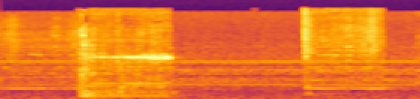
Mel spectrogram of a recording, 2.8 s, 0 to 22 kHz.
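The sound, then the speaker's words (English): A cash machine dispenses money after a mobile withdrawal of $20 from a current account, with two short, faint mechanical whirs separated by a pause. “All I've done is a mobile transaction, which is ending up with money coming out of a cash machine.”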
